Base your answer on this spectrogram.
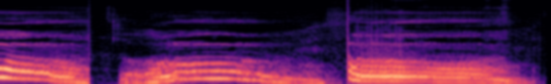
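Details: Samoyed dog howling indoors: loud, drawn-out, harmonic-rich howls, the first falling, the second rising then sliding down, the third starting high and dropping, with brief silent gaps between.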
